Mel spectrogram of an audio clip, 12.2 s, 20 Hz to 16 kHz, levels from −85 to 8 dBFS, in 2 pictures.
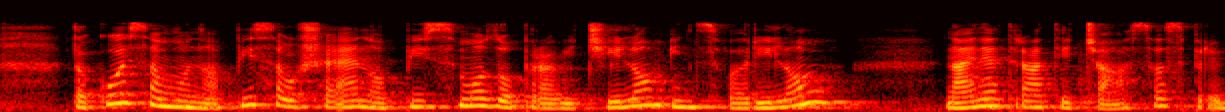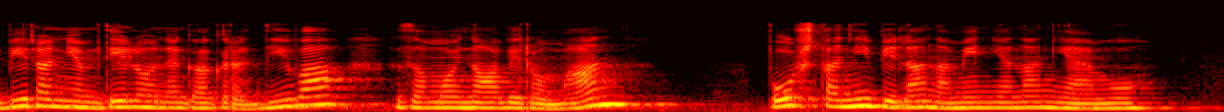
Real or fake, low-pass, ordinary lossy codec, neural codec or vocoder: real; 7.2 kHz; none; none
